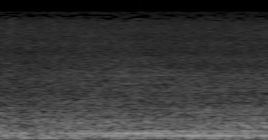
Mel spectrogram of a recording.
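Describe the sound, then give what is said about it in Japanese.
Steady low engine rumble from road traffic on Kyu-Yamate-dori in Daikanyama, heard from the terrace seating of Tsutaya Books, a car passing with a continuous hum and no distinct horn or voices. “車の声音が入っていると思いますけど代官山のえー、旧山手通り沿いにある蔦屋書店ですねの、えー、テラス席で収録中です、うん”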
